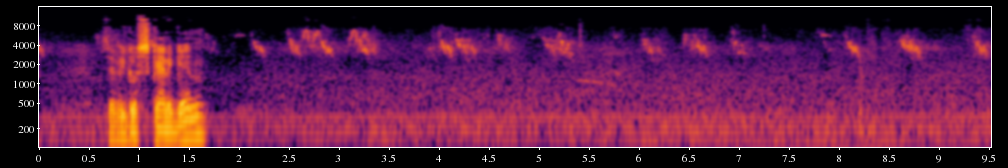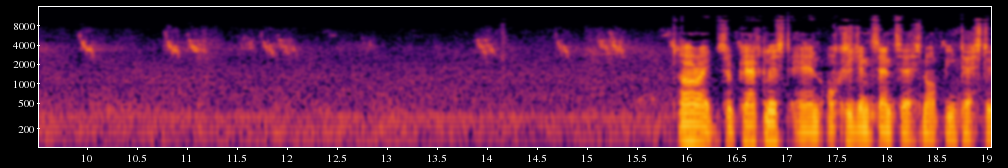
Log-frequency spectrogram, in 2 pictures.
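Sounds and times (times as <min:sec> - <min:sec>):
faint low hum: 0:00.0 - 0:19.0
small bird chirping: 0:01.6 - 0:16.0.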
